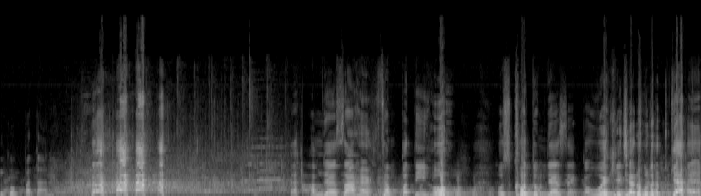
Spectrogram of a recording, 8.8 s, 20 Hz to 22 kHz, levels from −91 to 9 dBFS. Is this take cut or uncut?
cut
